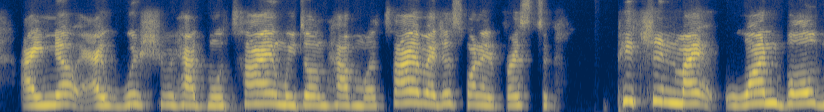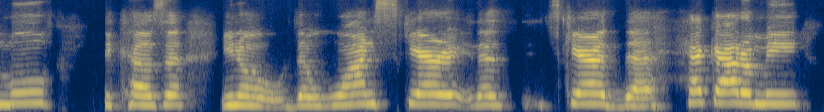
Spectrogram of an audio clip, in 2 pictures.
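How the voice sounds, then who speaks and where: Using ordinary pitch variation, a woman with a high pitch speaks at a fairly slow pace. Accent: non-native. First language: not English. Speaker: political candidate and TV producer. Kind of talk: panel discussion.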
